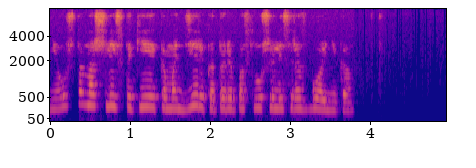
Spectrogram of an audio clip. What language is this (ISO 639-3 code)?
rus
